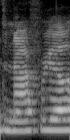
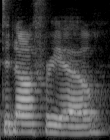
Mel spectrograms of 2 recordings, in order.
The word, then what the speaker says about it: D'Onofrio: played by Vin Diesel his name is not spelled phonetically at all no it's not it's not spelled phonetically at all Vincent D'Onofrio it really looks like D'Onofrio is Sicilian oh it's Sicilian Oh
